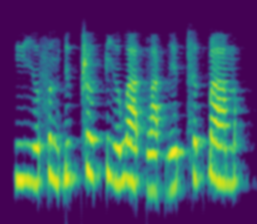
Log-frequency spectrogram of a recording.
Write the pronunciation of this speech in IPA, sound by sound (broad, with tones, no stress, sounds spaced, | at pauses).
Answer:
j i˨˩˦ ə̯ f ə˨˩˨ ŋ ɗ ɨ˦˥ p̚ ʂ əː˦˥ k̚ ʈ i˨˩˦ ə̯ w aː˨˩ t̚ v a˨˩ k̚ ɣ e˦˥ p̚ s ə˦˥ k̚ ɓ a˧ m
